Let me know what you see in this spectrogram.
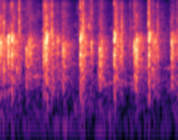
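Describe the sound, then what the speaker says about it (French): A church congregation clapping together in a steady rhythmic beat, about three claps per second, close and fairly loud, with no talk over it. "Kunnen we applaudisseren voor de Heer."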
